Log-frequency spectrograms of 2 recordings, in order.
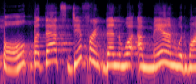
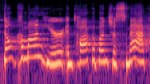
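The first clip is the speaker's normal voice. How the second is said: ordinary talk, nothing marked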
